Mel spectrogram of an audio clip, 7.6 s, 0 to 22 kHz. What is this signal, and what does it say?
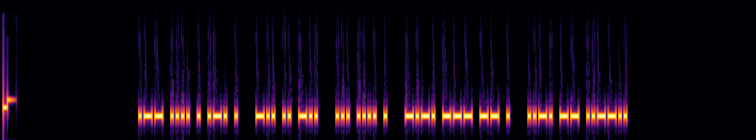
Morse code, heard as a keyed tone, about 42 wpm, 700 Hz. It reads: WHERE DID SHE COME FM?
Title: Sentences from Top 200 Words and Abbreviations 45wpm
